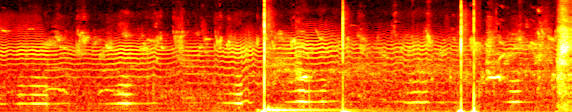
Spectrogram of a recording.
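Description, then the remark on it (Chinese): Mosquitoes whine persistently through the night in Yongping, Yunnan, China, their thin high buzz rising and fading throughout, broken by a few sharp knocks and a low rumble partway through. “我被蚊子和跳蚤咬了一个晚上，身上已经没有一块好皮肤了。”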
